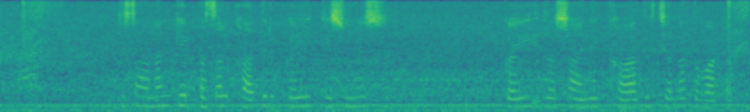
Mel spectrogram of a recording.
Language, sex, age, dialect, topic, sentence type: Bhojpuri, female, 60-100, Northern, agriculture, statement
